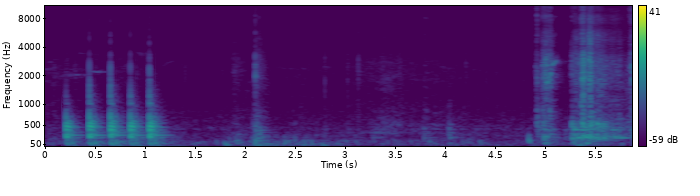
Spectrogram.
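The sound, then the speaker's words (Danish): Knocking on the front door of a house where the doorbell does not work: five quick, sharp raps in a row, then a single further knock after a short pause. “Ringklokken virker ikke. Men jeg banker på.”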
